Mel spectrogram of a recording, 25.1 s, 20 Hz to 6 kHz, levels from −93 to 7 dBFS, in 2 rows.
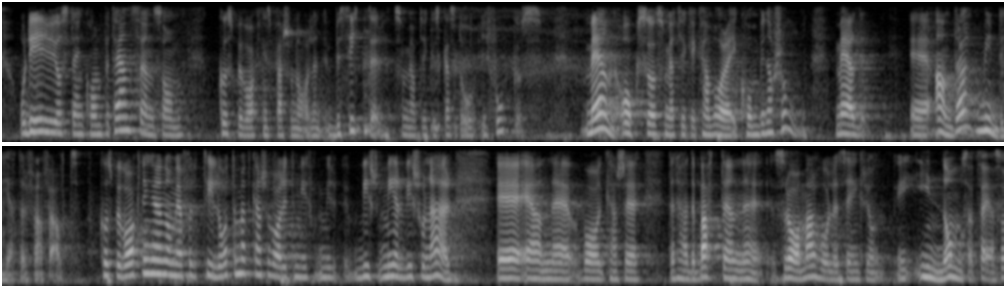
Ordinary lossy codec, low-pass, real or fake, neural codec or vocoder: none; 5.4 kHz; real; none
